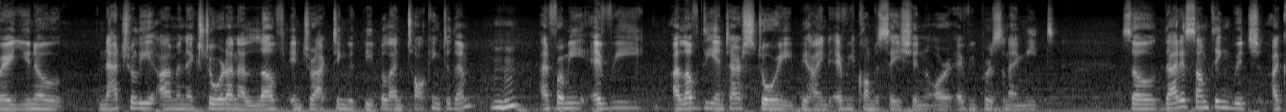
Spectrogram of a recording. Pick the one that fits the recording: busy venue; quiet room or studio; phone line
busy venue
